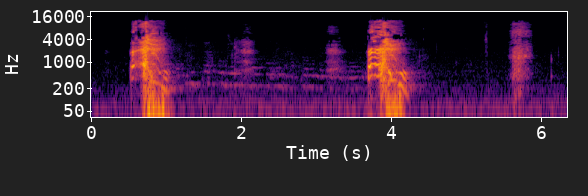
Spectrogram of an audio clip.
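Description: Two loud explosive sneezes about three seconds apart, with soft breaths and a small burst between; repeated sneezing.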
